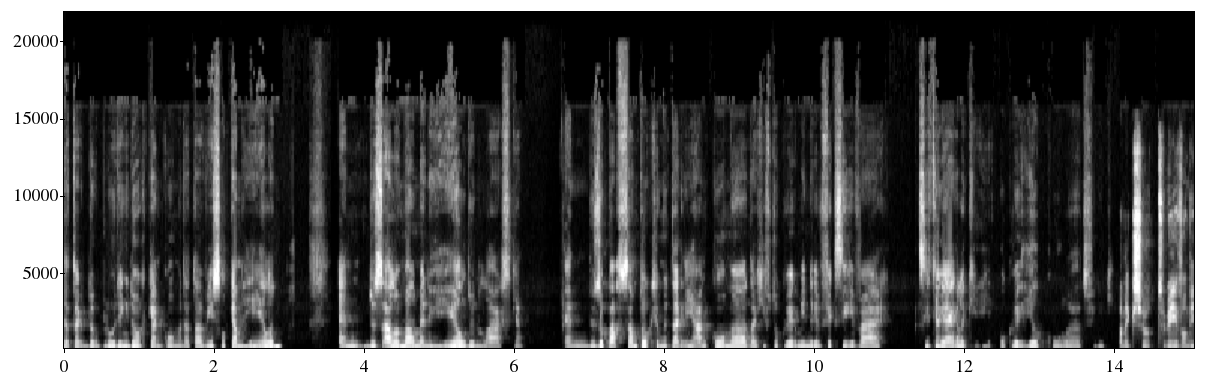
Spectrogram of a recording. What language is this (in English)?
Dutch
